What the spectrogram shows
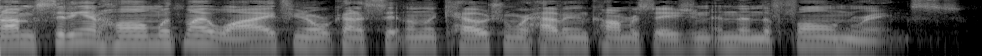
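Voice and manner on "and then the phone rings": usual speaking voice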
